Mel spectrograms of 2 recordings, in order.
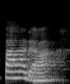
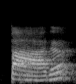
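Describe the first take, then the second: First: PARÁ with the stress on RÁ; stress on last syllable. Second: PARA with the stress on PA; stress on first syllable. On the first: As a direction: say pa-RÁ, final syllable strong. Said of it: "última sílaba que é forte". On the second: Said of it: "é uma paroxítona". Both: Shown as a demonstration.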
